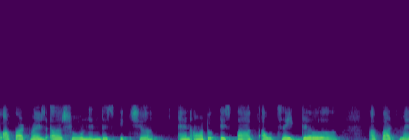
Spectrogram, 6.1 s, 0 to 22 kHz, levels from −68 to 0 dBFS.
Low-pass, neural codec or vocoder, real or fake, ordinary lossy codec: 5.4 kHz; codec, 16 kHz in and 24 kHz out, 1.1 kbps, FireRedTTS-2 codec; fake; Opus, 64 kbps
